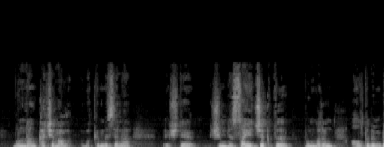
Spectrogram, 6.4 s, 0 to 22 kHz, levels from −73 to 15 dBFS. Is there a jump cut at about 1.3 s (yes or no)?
yes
